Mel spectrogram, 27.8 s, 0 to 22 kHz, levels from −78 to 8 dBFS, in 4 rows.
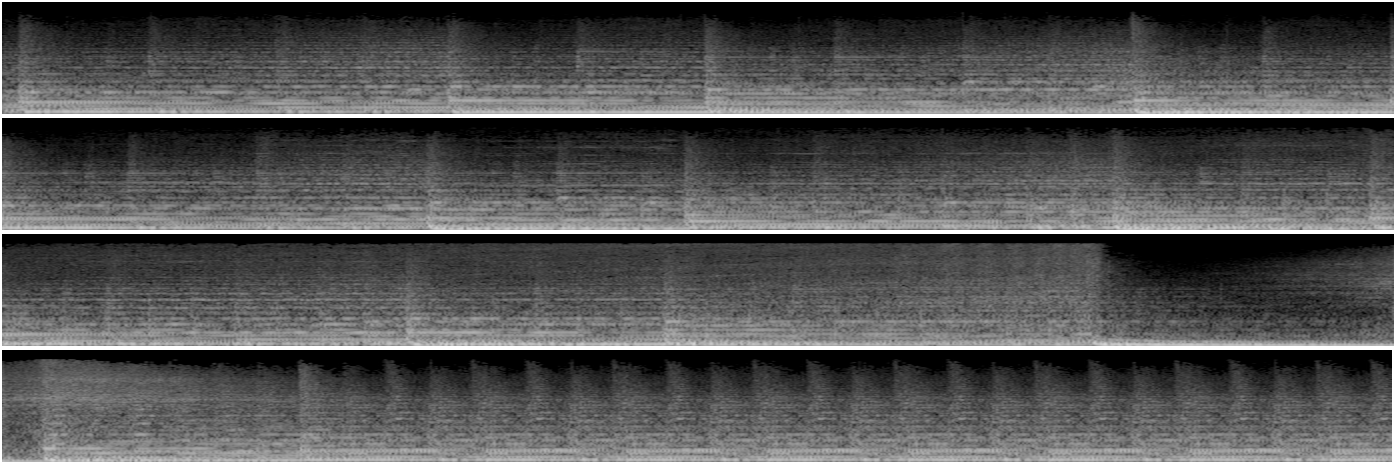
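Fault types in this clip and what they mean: Broken-record loop: From 23.3 s to the end, a single 0.70 s fragment repeats exactly, back to back, six times. The audio that should have played there is lost. The likely cause is a stalled player, encoder or stream resending its last fragment.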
